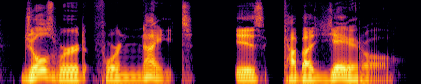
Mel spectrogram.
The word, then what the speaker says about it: caballero: word for night is Caballero so the stress sounds kind of like a year Caballero note that the word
